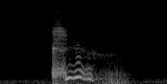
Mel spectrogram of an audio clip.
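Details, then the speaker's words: Single abrupt cough-like burst from an adult close to the microphone, with a short voiced tail, during a live-streamed game session; coughing repeatedly. "Sorry, I keep coughing into the mic if you can hear me."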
